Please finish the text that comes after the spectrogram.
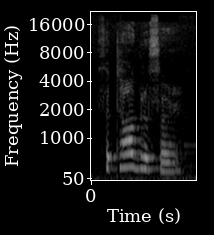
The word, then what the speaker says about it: photographer: Now if we have letter P with letter H, so sometimes we pronounce it like an F. For example, paragraph, paragraph, okay? Next, photographer, photographer, photographer.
